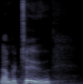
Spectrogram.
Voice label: number two male; numbers and letters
